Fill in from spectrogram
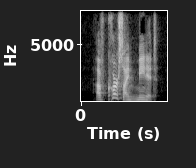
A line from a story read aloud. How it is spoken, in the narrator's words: I thundered at him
